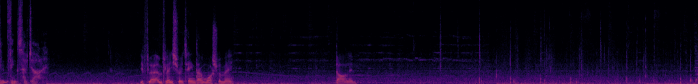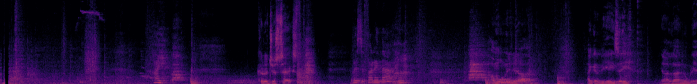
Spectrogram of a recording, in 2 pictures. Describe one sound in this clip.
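A middle-aged woman speaks nearby.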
